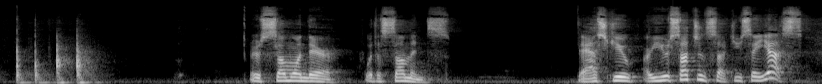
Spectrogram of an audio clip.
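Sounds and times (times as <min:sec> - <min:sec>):
knocking on a wooden door: 0:00.2 - 0:01.1
speech: 0:02.5 - 0:04.6, 0:05.8 - 0:08.2.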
